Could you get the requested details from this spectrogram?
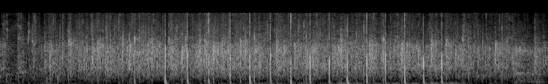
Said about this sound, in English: Because here's how it works Jesus is Lord. I'm waiting while you clap your hands.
